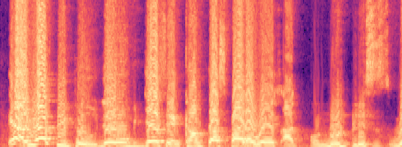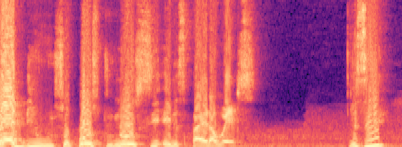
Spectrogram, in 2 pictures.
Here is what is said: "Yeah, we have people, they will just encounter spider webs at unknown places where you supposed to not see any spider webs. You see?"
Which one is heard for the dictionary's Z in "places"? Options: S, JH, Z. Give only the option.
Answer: S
